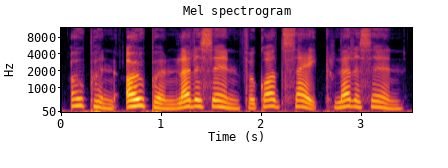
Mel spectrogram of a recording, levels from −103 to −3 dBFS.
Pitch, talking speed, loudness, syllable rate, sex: 215 Hz, 190 wpm, -19 LUFS, 4.2 syllables/s, female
